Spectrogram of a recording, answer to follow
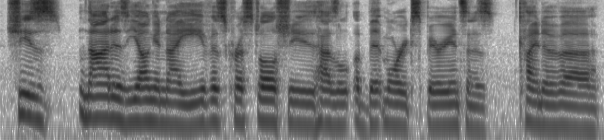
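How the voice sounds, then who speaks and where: A man's voice: medium pitch, little pitch movement, a little slow, a bit bright, clean tone. A man hosting a casual chat about his characters, laughing a lot. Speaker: creator and host.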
